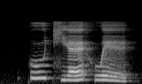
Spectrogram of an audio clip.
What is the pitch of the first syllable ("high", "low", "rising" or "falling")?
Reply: high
